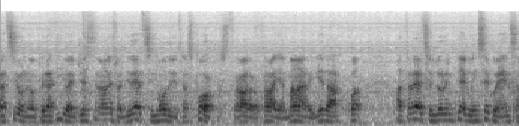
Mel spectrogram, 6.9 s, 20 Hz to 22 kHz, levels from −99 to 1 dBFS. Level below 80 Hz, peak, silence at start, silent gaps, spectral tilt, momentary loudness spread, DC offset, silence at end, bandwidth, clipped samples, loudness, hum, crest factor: -56 dBFS; -4 dBFS; 0 s; none; -5.5 dB/octave; 8 LU; under 0.1%; 0 s; 15.5 kHz; under 0.1%; -24 LUFS; none; 18 dB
